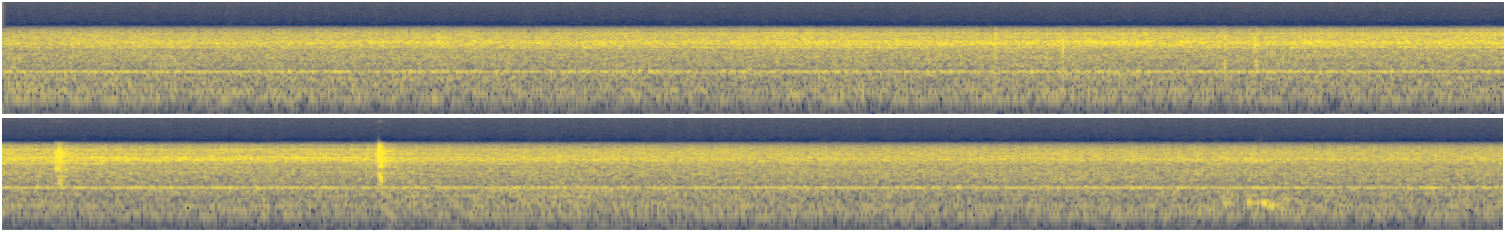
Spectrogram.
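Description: Steady background hiss with a faint steady hum, and two faint clicks about eight and nine and a half seconds in.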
